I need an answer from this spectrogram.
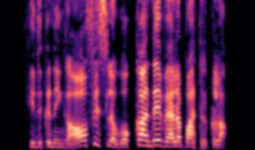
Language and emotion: Tamil, angry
